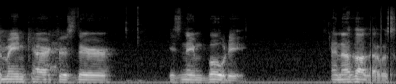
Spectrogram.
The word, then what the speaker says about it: Bohdi: Yeah, it's actually Bodhi, but I don't care how people say Yeah, it.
